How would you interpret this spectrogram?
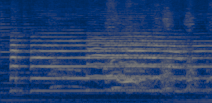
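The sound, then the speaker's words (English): A pack of hunting hounds, just released by hunters, howls together in long, sustained, wavering cries, with some baying mixed in. The sound is steady and fairly loud for about three seconds, with no talking. “The men sounded their bugles and released the dogs.”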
